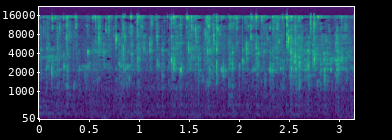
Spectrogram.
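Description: Water being emptied out of a bottle, falling in a quick run of splashy drips and trickles close to the microphone, at a quiet level with no talking.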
